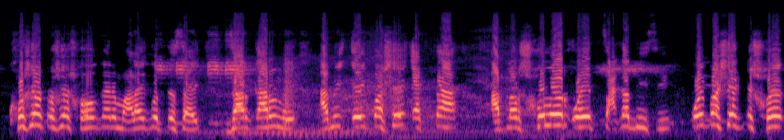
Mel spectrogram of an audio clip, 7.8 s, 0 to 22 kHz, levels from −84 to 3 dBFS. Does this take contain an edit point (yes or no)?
no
